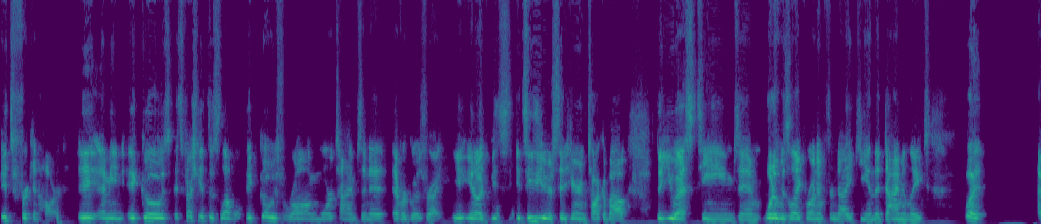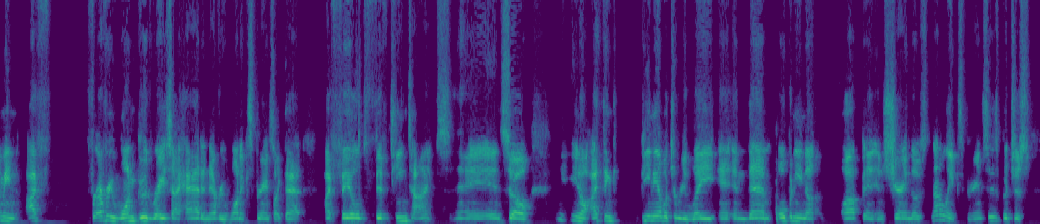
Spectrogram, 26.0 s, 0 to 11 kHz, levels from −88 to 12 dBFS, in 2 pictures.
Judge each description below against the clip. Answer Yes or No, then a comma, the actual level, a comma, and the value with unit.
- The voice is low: No, medium, 150 Hz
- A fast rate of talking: Yes, fast, 215 wpm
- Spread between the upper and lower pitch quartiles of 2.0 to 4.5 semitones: Yes, average, 3.9 semitones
